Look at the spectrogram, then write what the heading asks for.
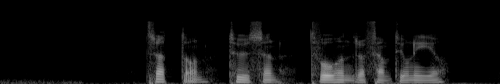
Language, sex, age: Swedish, male, 31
